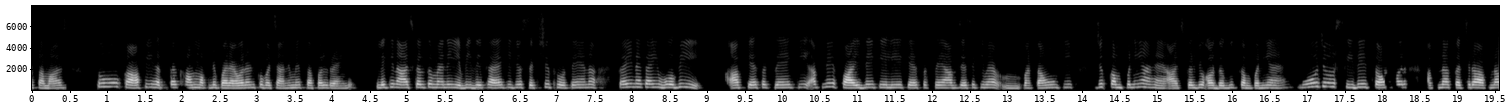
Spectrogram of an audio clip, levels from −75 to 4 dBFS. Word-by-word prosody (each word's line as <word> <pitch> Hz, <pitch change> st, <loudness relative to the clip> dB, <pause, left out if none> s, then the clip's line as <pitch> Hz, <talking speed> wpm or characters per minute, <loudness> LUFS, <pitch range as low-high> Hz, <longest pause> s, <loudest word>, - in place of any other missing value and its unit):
समाज, 230 Hz, -1 st, -1 dB, 0.4 s
तो 355 Hz, +1 st, -2 dB
काफ़ी 255 Hz, +3 st, +5 dB
हद 260 Hz, -2 st, +3 dB
तक 275 Hz, 0 st, 0 dB
हम 260 Hz, 0 st, +2 dB
अपने 245 Hz, +2 st, -1 dB
पर्यावरण 235 Hz, +3 st, +5 dB
को 270 Hz, -, -2 dB
बचाने 235 Hz, -1 st, -2 dB
में 255 Hz, +1 st, -2 dB
सफल 240 Hz, -1 st, 0 dB
रहेंगे। 220 Hz, -1 st, -3 dB, 0.4 s
लेकिन 270 Hz, +4 st, +1 dB
आजकल 270 Hz, +1 st, +3 dB
तो 305 Hz, +2 st, +1 dB
मैंने 280 Hz, 0 st, -1 dB
ये 245 Hz, -, +3 dB
भी 250 Hz, +3 st, -2 dB
देखा 255 Hz, +1 st, +2 dB
है 250 Hz, -, +2 dB
कि 270 Hz, +1 st, -9 dB
जो 275 Hz, +2 st, -2 dB
शिक्षित 260 Hz, +2 st, -4 dB
होते 255 Hz, -1 st, 0 dB
हैं 265 Hz, +1 st, -4 dB
ना, 275 Hz, 0 st, -3 dB, 0.3 s
कहीं 300 Hz, +3 st, 0 dB
न 315 Hz, 0 st, -2 dB
कहीं 300 Hz, 0 st, 0 dB
वो 280 Hz, +1 st, +3 dB
भी 290 Hz, -4 st, -4 dB, 0.4 s
आप 250 Hz, +1 st, +4 dB
कह 260 Hz, -, +4 dB
सकते 265 Hz, 0 st, -3 dB
हैं 265 Hz, +1 st, -3 dB
कि 285 Hz, +2 st, -10 dB
अपने 310 Hz, +5 st, -4 dB
फ़ायदे 250 Hz, +2 st, +6 dB
के 270 Hz, 0 st, -3 dB
लिए 265 Hz, 0 st, -2 dB
कह 250 Hz, -1 st, +1 dB
सकते 255 Hz, 0 st, -7 dB
हैं 250 Hz, -, +1 dB
आप, 245 Hz, 0 st, +1 dB
जैसे 245 Hz, +2 st, 0 dB
कि 270 Hz, +1 st, -13 dB
मैं 265 Hz, -1 st, 0 dB
उम 215 Hz, -1 st, -7 dB
बताऊँ 235 Hz, +3 st, -1 dB
कि 290 Hz, +3 st, -14 dB, 0.3 s
जो 315 Hz, -, -3 dB
कंपनियाँ 285 Hz, +2 st, 0 dB
हैं 230 Hz, -2 st, -3 dB
आजकल, 225 Hz, +3 st, 0 dB
जो 260 Hz, +2 st, +1 dB
औद्योगिक 230 Hz, +2 st, +1 dB
कंपनियाँ 235 Hz, +1 st, +1 dB
हैं, 230 Hz, -, -10 dB, 0.2 s
वो 320 Hz, +6 st, 0 dB
जो 365 Hz, -1 st, -2 dB
सीधे 300 Hz, -2 st, -3 dB
तौर 265 Hz, -1 st, +7 dB, 0.2 s
पर 280 Hz, 0 st, 0 dB, 0.3 s
अपना 260 Hz, +4 st, -1 dB
कचरा, 255 Hz, +1 st, +6 dB
अपना 250 Hz, +2 st, +2 dB
260 Hz, 205 wpm, -20 LUFS, 245-275 Hz, 0.4 s, तौर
